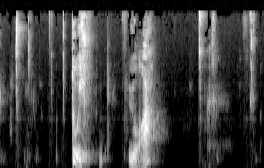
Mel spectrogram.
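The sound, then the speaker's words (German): Wet lip smacks and mouth clicks from people smacking loudly right up against a microphone with no pop filter, scattered and irregular, broken by two short bursts of someone speaking. “Es ist, wir schmatzen super eklig ins Mikrofon.”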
